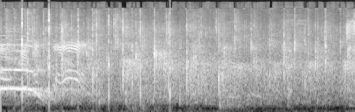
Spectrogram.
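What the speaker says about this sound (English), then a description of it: "Now, I do think Goethe deserves a big round of applause." Audience applauding after a talk, with a voice at the start, then a smaller room of separate, distinct hand claps that fade and thin out over a few seconds.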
